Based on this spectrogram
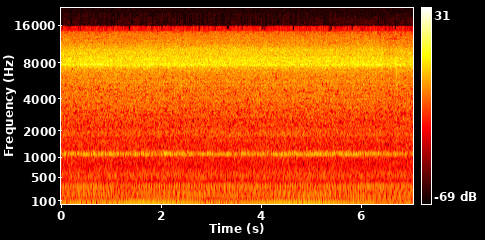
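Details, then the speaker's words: Range Rover 4.2 supercharged V8 that shook and misfired cold (low compression on cylinders 7 and 8, supercharger knock), cold start after repair work: steady, even idle, smooth low hum, all eight cylinders firing cleanly with no misses or ticking. "значится все 8 цилиндров запускаем пока по нулям работает ровно"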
